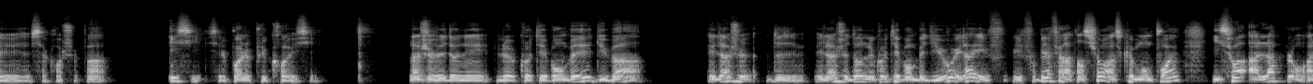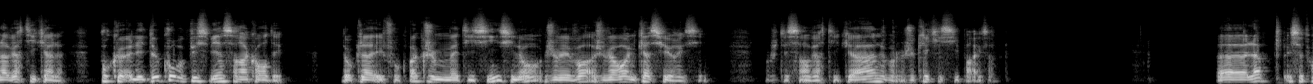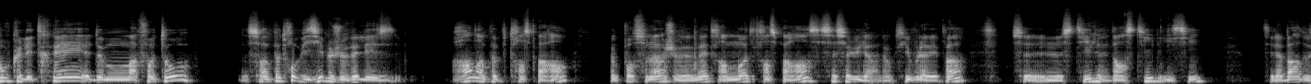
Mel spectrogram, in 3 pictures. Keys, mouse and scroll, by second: 9.5 scroll up 1, 22.4 scroll down 1, 23.9 shift+middle click, 25.8 space.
